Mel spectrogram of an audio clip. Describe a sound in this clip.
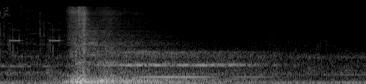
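A bright electronic tone rings out and fades.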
